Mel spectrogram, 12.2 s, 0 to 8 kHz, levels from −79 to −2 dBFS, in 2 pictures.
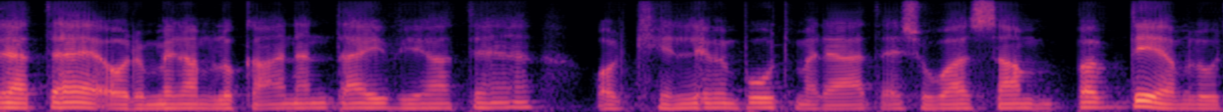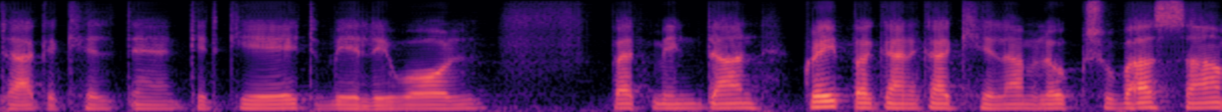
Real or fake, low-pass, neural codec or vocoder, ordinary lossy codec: fake; none; codec, 16 kHz, 0.2 kbps, FocalCodec; none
